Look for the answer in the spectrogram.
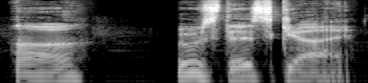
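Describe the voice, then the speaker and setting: A man's voice: mid-range voice, big pitch swings, takes it slowly, no echo, faint music behind. Man playing a sneering street thug. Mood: taunting. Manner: mocking, taunting. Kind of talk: manga voice-over acting.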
